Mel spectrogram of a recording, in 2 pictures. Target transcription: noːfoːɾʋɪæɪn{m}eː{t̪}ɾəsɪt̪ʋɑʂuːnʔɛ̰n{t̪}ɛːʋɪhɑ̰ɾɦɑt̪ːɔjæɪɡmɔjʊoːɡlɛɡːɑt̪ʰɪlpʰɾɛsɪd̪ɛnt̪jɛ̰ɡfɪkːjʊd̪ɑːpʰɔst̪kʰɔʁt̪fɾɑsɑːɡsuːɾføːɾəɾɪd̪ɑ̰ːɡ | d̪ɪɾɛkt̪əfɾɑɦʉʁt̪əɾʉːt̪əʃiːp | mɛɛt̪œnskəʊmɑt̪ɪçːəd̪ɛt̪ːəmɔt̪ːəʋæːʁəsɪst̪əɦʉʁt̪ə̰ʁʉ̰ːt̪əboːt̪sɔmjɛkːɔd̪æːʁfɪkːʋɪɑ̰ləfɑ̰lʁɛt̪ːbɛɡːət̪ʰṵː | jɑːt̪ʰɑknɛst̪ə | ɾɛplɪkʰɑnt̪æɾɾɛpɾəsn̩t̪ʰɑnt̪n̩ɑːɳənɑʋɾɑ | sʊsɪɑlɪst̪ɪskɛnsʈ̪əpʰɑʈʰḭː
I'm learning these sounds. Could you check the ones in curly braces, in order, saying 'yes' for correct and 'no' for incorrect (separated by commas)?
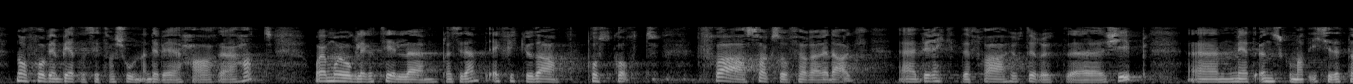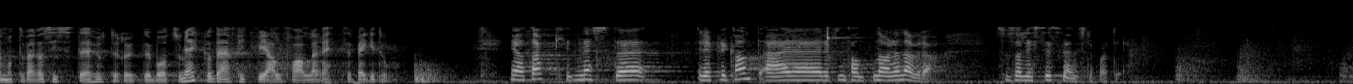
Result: no, no, no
